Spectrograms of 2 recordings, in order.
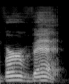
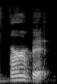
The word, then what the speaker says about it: vervet: I always say vervet, and that's not how you say it. It's vervet, or what they call them green monkeys.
